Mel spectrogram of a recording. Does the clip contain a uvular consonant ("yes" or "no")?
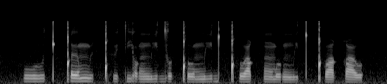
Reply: yes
